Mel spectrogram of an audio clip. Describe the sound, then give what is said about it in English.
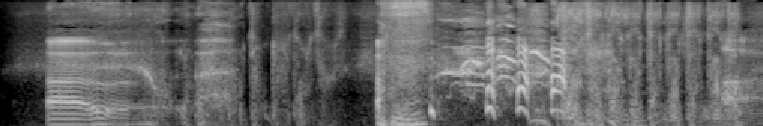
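A voice imitates a boiling kettle, starting with a rising whistle-like tone, then a long breathy hiss with warbling, bubbly vocal sounds, fairly loud. “That is a kettle boiling.”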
